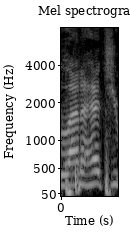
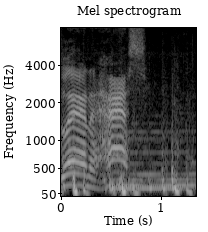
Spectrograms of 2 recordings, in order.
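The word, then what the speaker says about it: Lannahechee: rode down to the Lana Hetchy River I caught some beautiful steelhead trout you maintenance it runs right near here yeah but it's pronounced Lana Hass why is everything in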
